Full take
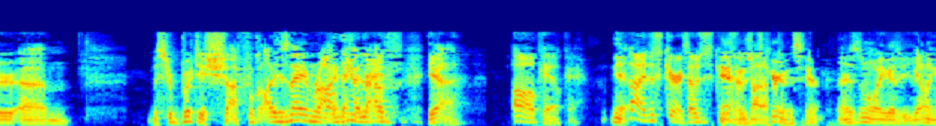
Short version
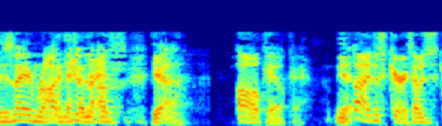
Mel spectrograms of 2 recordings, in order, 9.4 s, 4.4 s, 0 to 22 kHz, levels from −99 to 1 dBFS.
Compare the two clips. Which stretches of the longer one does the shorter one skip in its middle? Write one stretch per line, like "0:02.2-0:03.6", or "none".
none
